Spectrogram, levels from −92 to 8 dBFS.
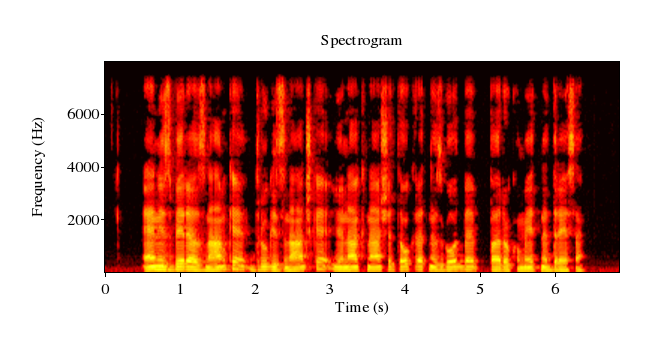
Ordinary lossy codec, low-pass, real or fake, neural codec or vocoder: none; 7.2 kHz; real; none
